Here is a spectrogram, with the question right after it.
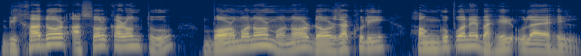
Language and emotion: Assamese, neutral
